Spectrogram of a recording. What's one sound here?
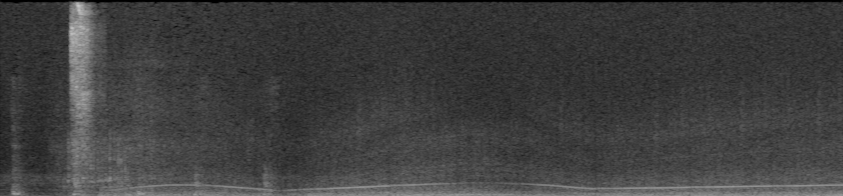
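A bus engine whines, rising and falling in pitch as the bus pulls away and speeds up.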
